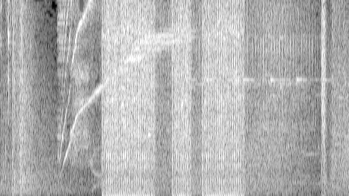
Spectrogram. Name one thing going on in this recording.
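Heavy gunfire rattles in loud bursts.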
